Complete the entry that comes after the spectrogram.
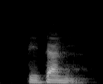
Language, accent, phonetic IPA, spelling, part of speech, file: Catalan, Valencia, [tiˈta.ni], titani, noun, LL-Q7026 (cat)-titani.wav
- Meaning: titanium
